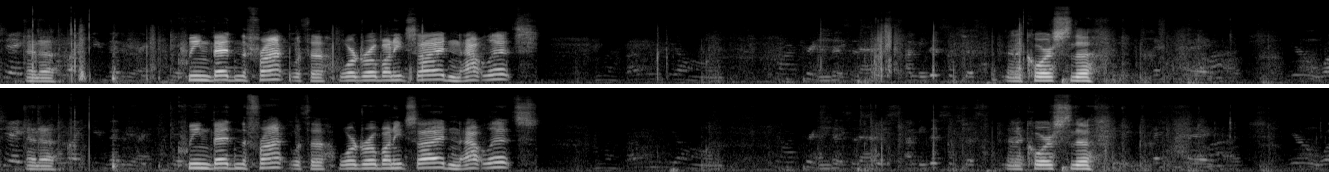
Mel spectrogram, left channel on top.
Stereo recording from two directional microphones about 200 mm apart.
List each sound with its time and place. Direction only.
0.3 s speech: centre (ahead or behind)
1.8 s speech: 10° right (ahead or behind)
10.0 s speech: 15° left (ahead or behind)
